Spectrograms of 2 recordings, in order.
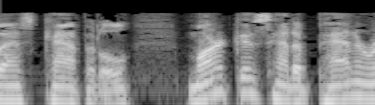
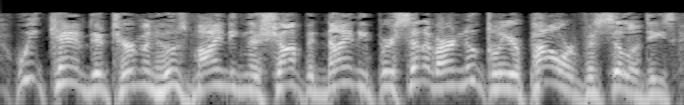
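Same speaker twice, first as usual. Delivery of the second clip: much higher, loud, fast tirade; furious rant; 11 semitones higher, 4 dB louder than usual. A narrator's reading. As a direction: rage at the room. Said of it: "the president barked".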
